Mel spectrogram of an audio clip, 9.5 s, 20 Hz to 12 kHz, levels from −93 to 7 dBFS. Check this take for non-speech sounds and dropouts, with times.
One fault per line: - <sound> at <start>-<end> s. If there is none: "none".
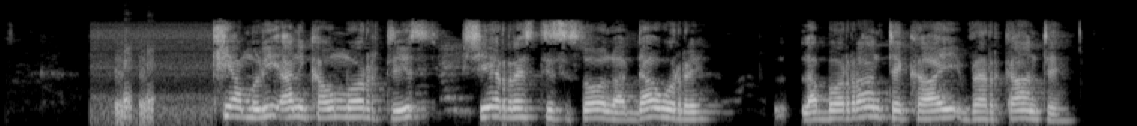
- laugh at 1.0-1.3 s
